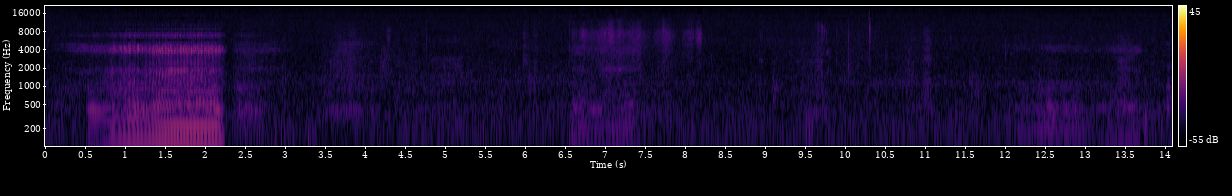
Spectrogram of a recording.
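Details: Father fallen into deep sleep while children play nearby: one loud, buzzing snore, then softer snores, over background children's play noise.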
